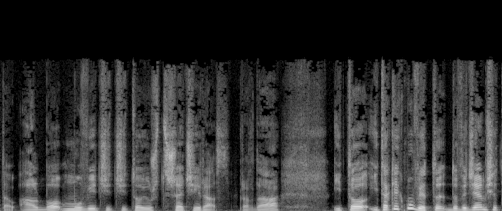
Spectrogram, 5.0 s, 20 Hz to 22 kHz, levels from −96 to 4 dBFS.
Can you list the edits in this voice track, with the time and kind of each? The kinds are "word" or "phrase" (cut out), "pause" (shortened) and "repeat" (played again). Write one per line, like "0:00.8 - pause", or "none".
0:01.1 - repeat
0:02.3 - pause
0:03.7 - word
